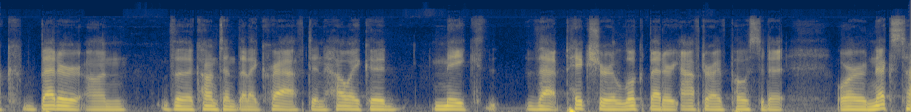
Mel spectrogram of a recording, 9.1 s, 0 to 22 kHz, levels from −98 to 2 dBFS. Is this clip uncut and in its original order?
no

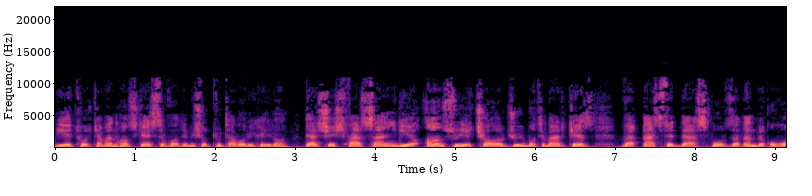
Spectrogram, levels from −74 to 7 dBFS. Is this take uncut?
yes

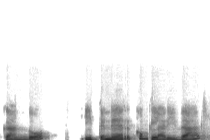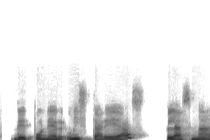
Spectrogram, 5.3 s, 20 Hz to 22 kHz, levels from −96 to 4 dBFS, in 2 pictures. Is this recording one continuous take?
no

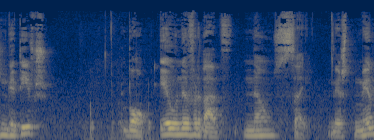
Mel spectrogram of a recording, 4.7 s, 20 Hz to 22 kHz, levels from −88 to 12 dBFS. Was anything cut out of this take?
no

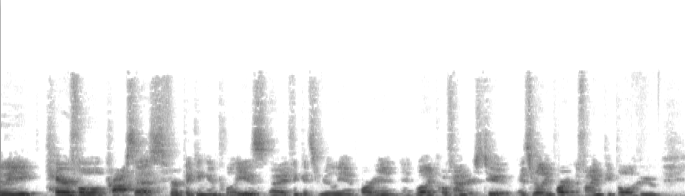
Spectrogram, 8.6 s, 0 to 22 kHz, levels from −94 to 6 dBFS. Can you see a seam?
no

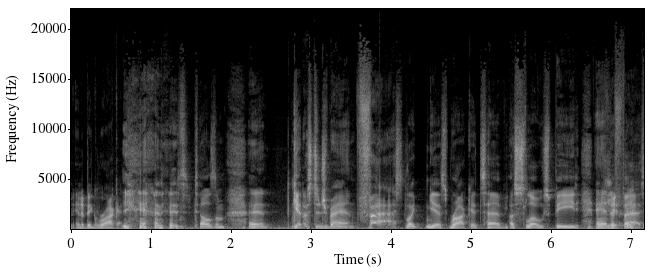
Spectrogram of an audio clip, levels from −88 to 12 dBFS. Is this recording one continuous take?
no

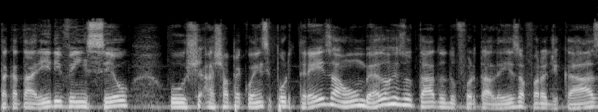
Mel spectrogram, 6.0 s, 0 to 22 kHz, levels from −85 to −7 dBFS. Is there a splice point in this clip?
no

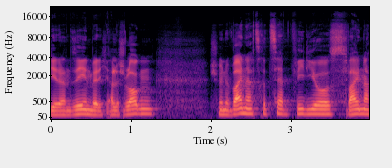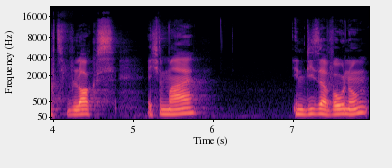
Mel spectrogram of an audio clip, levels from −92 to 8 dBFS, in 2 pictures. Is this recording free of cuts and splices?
no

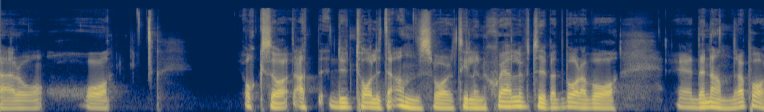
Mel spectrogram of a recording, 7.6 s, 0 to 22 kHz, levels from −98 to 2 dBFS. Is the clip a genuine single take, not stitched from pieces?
no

